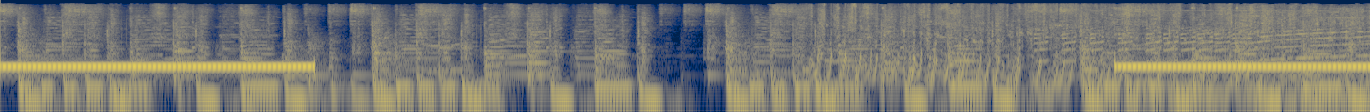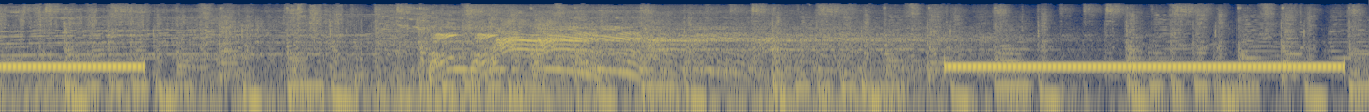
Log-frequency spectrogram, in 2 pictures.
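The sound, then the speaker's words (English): A phone line rings out three times on an outgoing call, each ring a steady two-second electronic tone separated by long pauses, while busy clattering background sound continues between the rings. “Let's see if we get Pete on the phone line right now.”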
